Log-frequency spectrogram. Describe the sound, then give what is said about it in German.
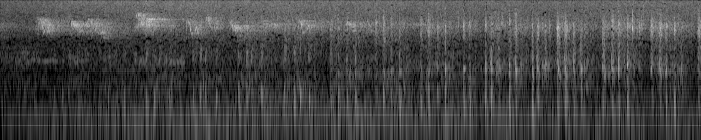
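A horse gallops in a fast, steady run of loud clip-clopping hoof beats that keeps an even rhythm from start to finish, with no voices. “Das ist Miguel Paramos Pferd, das zur Medialuna galoppiert.”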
